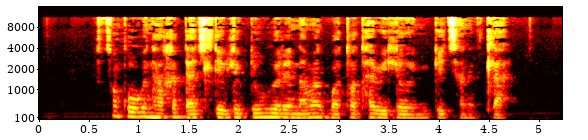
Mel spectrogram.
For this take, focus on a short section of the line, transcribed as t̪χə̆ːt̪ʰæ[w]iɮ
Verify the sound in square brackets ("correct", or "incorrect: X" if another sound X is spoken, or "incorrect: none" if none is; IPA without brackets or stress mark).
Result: correct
